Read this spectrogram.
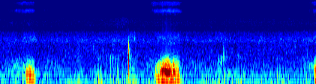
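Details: Snoring from a sleeping dog: deep, rough rasping breaths recur roughly every three seconds, with a couple of small sharp clicks between them in an otherwise quiet indoor setting.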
